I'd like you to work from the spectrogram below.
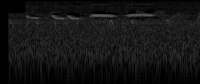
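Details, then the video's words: Pink robin giving a few thin, high whistled notes, short and slightly falling, over a steady background hiss. "Pink Robin Bird"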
